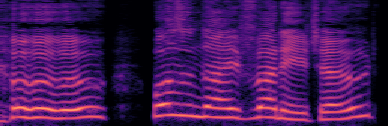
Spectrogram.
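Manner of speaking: loud hearty ho ho ho; laughing Mole. A narrator's reading. Mole boasting to Toad, loud laughing. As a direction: crow with delight at the joke.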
